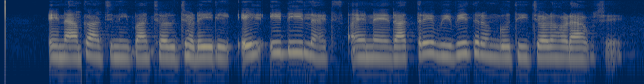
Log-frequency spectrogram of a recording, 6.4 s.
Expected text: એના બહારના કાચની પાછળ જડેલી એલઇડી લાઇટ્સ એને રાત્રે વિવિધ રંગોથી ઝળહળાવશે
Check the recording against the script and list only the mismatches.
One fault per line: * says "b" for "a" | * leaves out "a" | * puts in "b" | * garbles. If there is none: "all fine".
* leaves out "બહારના"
